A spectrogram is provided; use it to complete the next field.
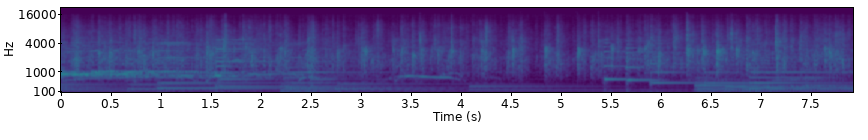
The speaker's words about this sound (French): Continue de l'acclamer. Continue de l'acclamer. Acclame Jésus.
